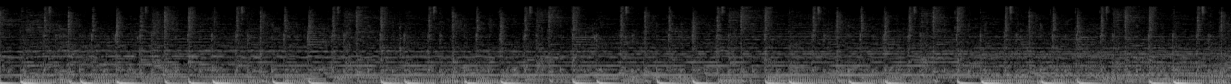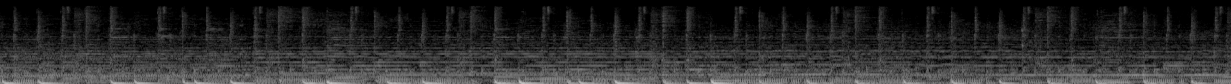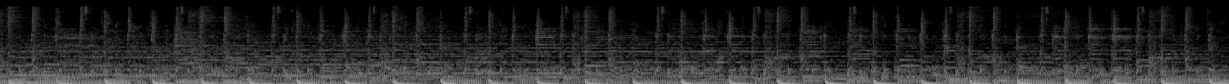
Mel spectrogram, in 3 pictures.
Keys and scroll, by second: 0.3 t, 0.6 r, 1.1 shift+F2, 1.6 Escape, 5.6 l, 6.1 Escape, 8.3 l, 8.9 Escape, 16.0 Delete, 32.5 space, 34.6 shift+Page_Up, 35.5 F4, 36.0 Escape.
